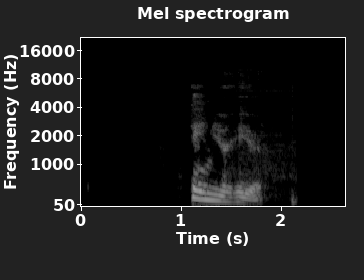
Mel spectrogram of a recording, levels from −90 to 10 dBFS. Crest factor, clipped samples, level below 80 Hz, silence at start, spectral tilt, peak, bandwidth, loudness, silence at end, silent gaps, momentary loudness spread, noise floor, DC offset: 20 dB; under 0.1%; -82 dBFS; 1.1 s; -8 dB/octave; -22 dBFS; 13 kHz; -40 LUFS; 0.5 s; none; 8 LU; under -90 dBFS; under 0.1%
